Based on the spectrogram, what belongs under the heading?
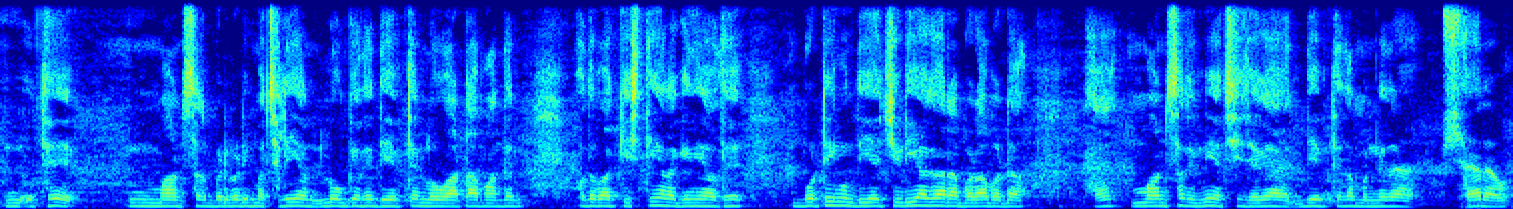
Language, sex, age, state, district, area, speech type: Dogri, male, 30-45, Jammu and Kashmir, Reasi, rural, spontaneous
